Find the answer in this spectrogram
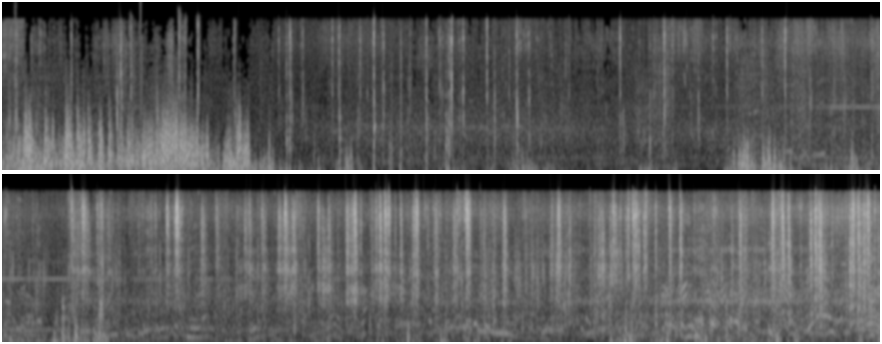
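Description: Outdoor ambience of people talking in the background, with a loud low rumble of wind on the microphone in the first few seconds, the loudest part.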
